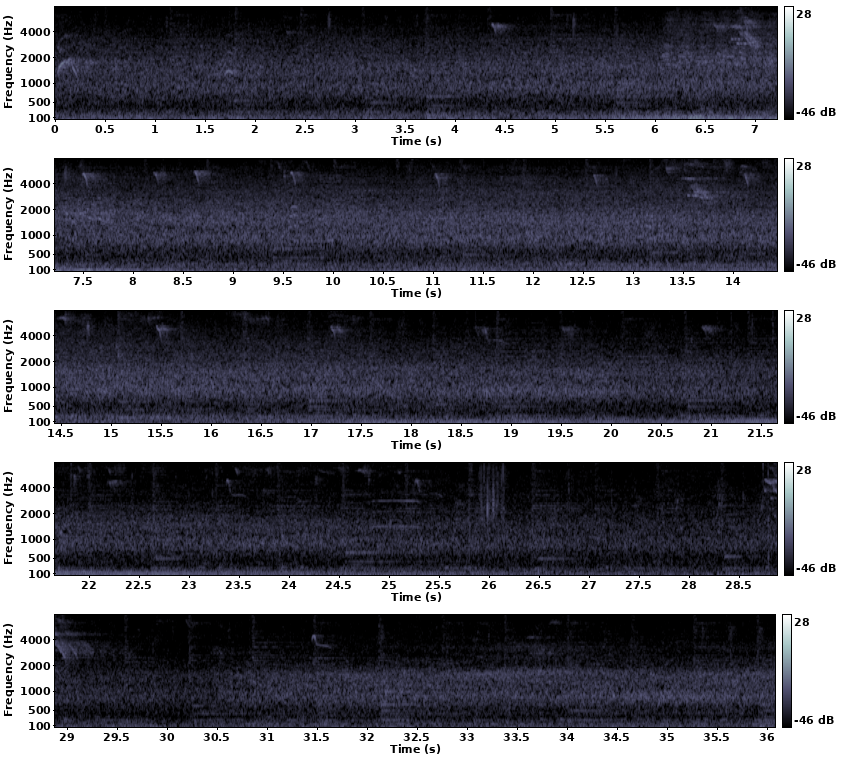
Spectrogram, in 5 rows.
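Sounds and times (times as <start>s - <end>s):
low outdoor rumble: 0.0s - 36.0s.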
